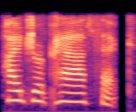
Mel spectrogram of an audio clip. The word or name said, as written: hydropathic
